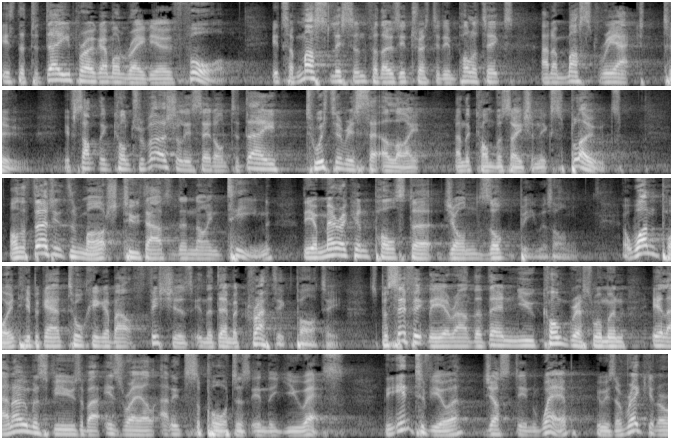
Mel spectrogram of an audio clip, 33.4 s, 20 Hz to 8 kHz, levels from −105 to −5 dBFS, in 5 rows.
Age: 40-59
